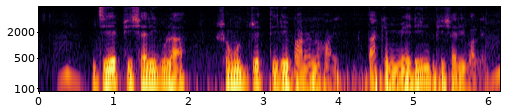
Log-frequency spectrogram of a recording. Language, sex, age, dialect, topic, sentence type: Bengali, male, 25-30, Northern/Varendri, agriculture, statement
